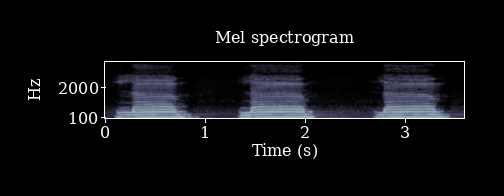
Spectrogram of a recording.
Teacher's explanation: লাম হচ্ছে জিহ্বার আগার কিনারা সামনের উপরে দাঁতের গোড়ার সঙ্গে লাগাইয়া, জিহ্বার আগার কিনারা সামনের উপরে দাঁতের গোড়ার সঙ্গে লাগাইয়া।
